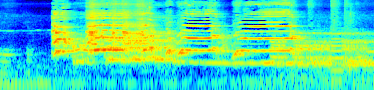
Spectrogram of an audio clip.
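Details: Pelung chicken crowing: after half a second of low background hum, one long, loud harmonic crow sets in, breaks up in the middle, then holds a drawn-out tone for about three seconds.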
